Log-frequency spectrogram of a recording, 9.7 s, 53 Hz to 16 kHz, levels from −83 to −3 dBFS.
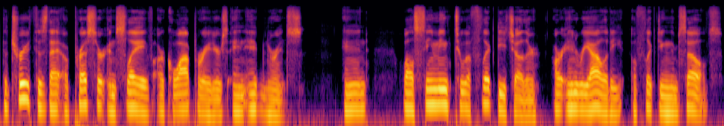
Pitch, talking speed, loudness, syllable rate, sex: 115 Hz, 150 wpm, -18 LUFS, 5.4 syllables/s, male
